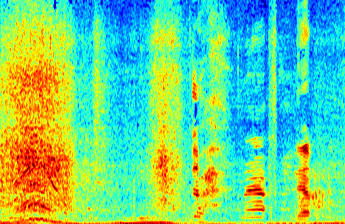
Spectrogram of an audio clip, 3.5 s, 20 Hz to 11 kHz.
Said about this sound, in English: That's because when the driver accelerates, only one rear wheel spins, providing no traction in 2 feet of snow.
